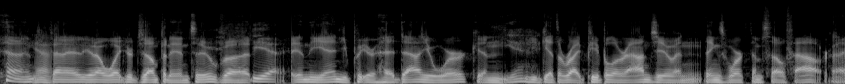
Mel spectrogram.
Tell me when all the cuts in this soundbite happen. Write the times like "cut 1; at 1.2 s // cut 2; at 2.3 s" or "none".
cut 1; at 2.9 s // cut 2; at 7.0 s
